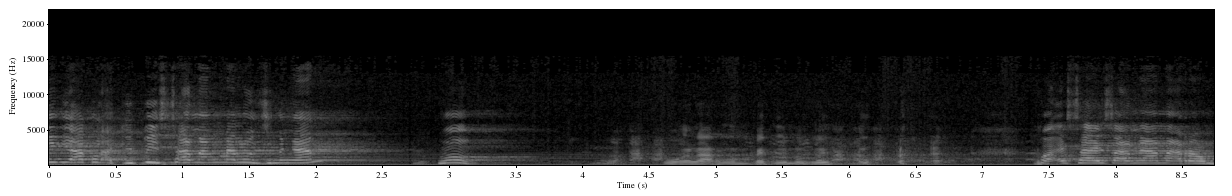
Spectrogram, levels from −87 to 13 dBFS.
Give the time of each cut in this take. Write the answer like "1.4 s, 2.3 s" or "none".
none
